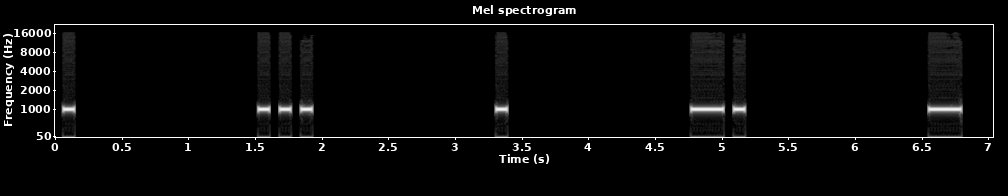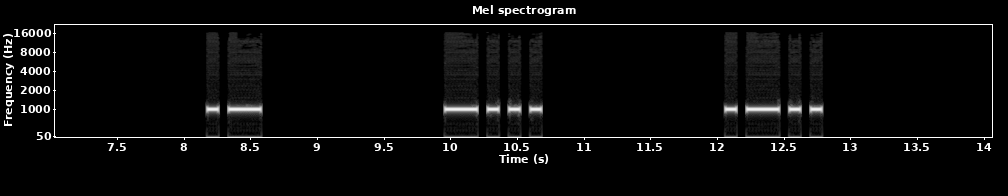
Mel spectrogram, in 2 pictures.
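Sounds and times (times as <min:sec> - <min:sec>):
morse code at 5 wpm: 0:01.5 - 0:02.0, 0:04.8 - 0:05.2, 0:06.6 - 0:06.8, 0:08.2 - 0:08.6, 0:10.0 - 0:10.7, 0:12.1 - 0:12.8.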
